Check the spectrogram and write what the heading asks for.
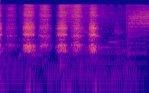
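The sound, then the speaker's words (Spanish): A person imitates a dog panting, as they do when feeling happy, with three quick, breathy huffs in a steady rhythm, fairly clear, then trailing off into quiet breath. “de tanto hablar de imitar a un perro, de que debe ser como un perro, de que los perros tienen actitudes positivas.”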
